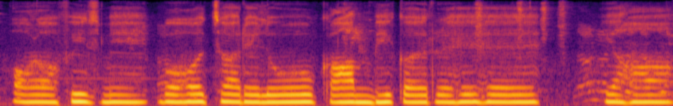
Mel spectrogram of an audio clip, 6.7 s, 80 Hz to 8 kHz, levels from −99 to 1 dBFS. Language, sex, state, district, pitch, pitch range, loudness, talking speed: Hindi, female, Bihar, Madhepura, 195 Hz, 195-200 Hz, -13 LUFS, 115 wpm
